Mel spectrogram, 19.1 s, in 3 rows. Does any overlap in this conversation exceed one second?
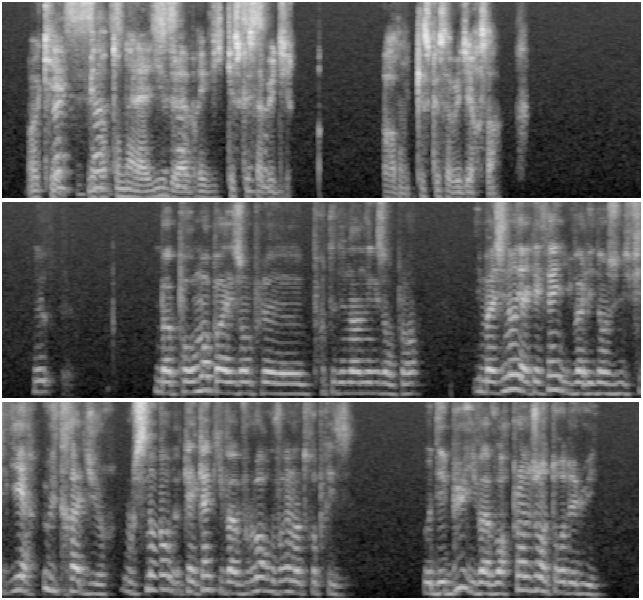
Yes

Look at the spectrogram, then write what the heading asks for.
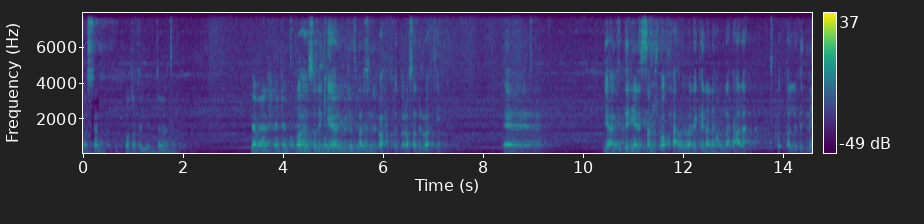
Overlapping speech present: Yes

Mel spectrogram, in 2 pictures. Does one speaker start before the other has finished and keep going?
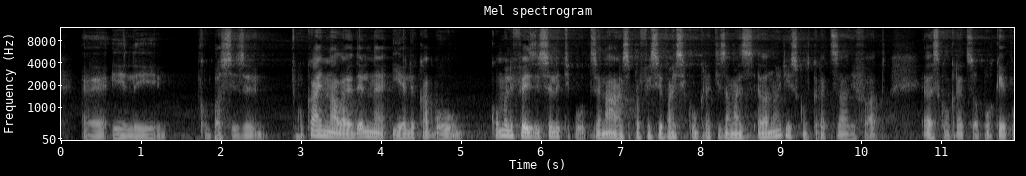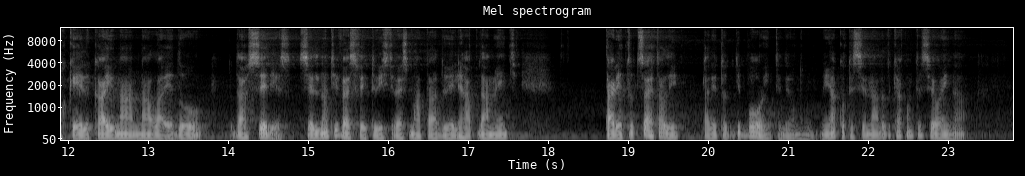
No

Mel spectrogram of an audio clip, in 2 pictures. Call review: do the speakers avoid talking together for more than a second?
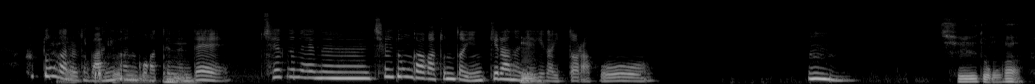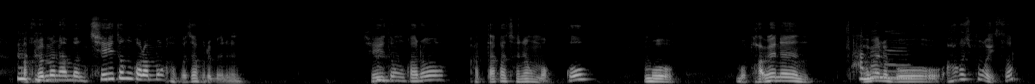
No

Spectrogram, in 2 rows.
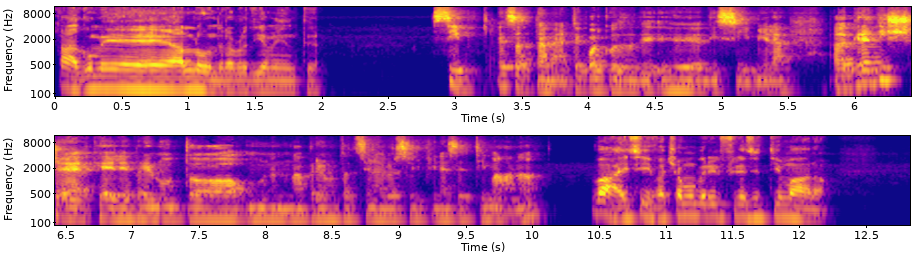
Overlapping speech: No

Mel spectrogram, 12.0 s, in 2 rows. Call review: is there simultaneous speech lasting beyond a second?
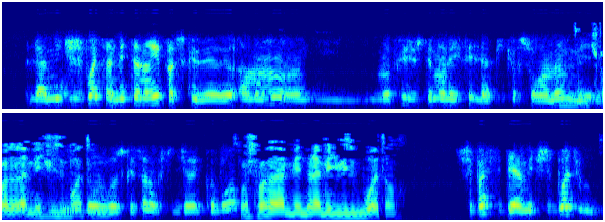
Yes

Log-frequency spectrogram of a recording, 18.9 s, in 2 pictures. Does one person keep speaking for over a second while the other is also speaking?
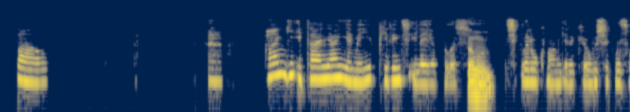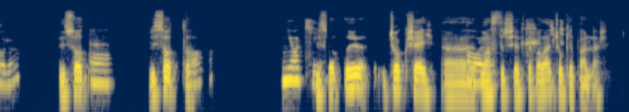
No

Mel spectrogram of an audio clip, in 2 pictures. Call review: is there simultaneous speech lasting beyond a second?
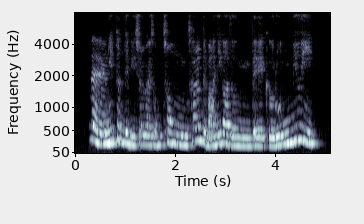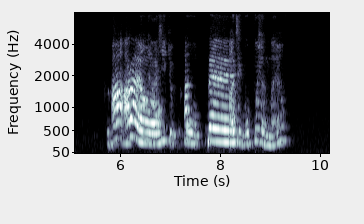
No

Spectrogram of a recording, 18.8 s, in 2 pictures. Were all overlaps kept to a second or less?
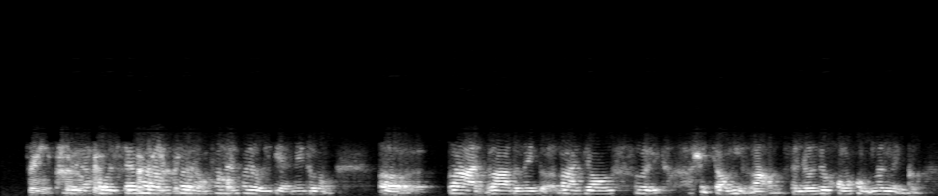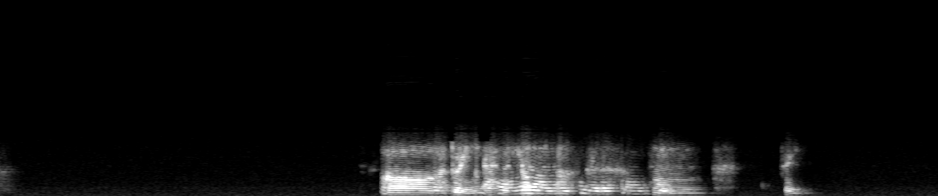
No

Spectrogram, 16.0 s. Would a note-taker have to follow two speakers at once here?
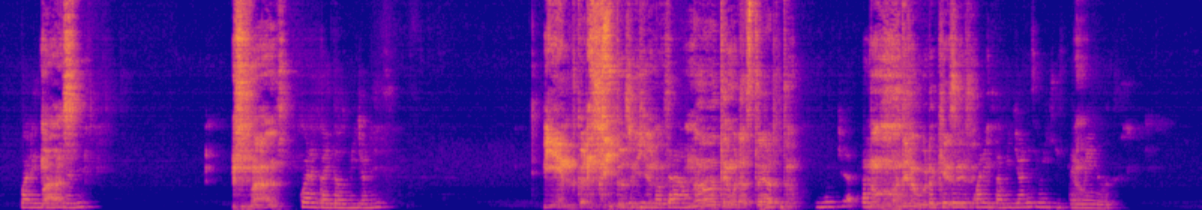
Yes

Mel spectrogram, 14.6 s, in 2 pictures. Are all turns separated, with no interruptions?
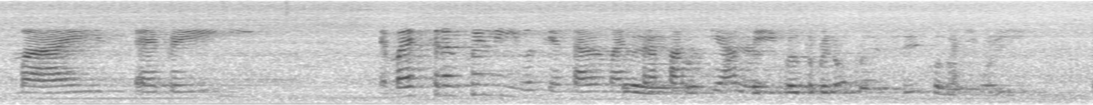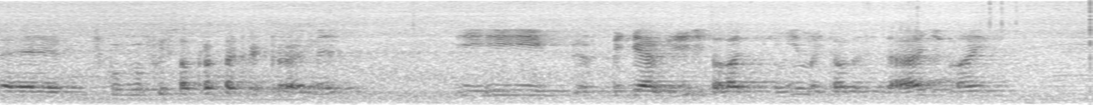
No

